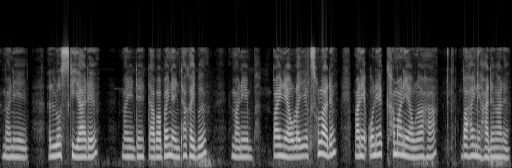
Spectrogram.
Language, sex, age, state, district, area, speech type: Bodo, female, 45-60, Assam, Chirang, rural, spontaneous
